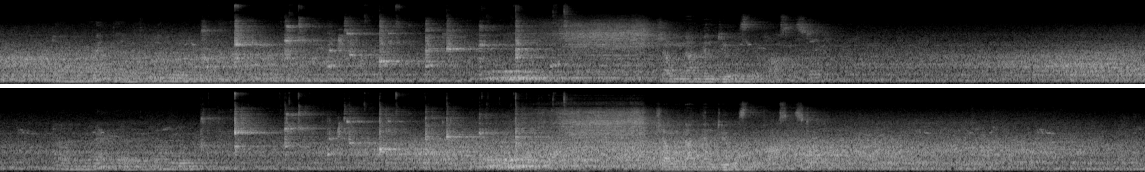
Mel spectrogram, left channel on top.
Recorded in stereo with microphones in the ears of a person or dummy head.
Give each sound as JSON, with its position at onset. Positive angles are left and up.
{"t": 0.5, "sound": "a woman speaking", "side_deg": 55, "distance_m": 3.0}
{"t": 2.0, "sound": "dripping", "side_deg": -15, "distance_m": 1.0}
{"t": 4.7, "sound": "a toilet flushing", "side_deg": -35, "distance_m": 0.5}
{"t": 6.6, "sound": "a man speaking", "side_deg": -40, "distance_m": 0.6}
